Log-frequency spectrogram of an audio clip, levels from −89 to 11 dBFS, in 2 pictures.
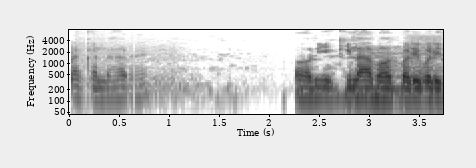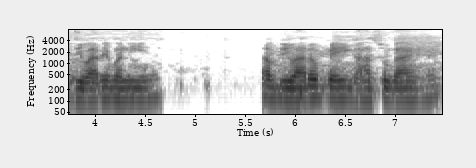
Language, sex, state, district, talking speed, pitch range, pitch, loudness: Hindi, male, Bihar, Purnia, 150 wpm, 115-120 Hz, 115 Hz, -16 LUFS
